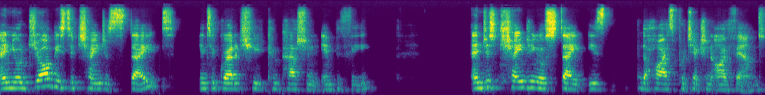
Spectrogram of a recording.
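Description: A woman's fairly low voice with ordinary pitch variation at a fairly slow pace. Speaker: psychic medium and author. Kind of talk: casual interview chat. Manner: conversational, hesitant, many fillers.

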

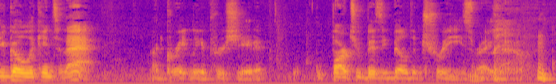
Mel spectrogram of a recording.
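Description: A man puts on a raspy character voice at a moderate pace. Clear background noise is heard. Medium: actual play. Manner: folksy, rambling, crude humor.

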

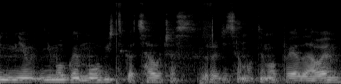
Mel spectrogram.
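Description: A man is speaking. His pitch sits fairly low. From southern Poland. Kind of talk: testimony. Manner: halting, hesitant with many repetitions.

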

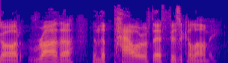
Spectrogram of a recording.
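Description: The man speaks at a moderate pace with ordinary pitch variation. The background is quiet. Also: dry, close sound with no echo. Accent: British. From Britain. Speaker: pastor. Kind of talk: sermon. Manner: casual, conversational.

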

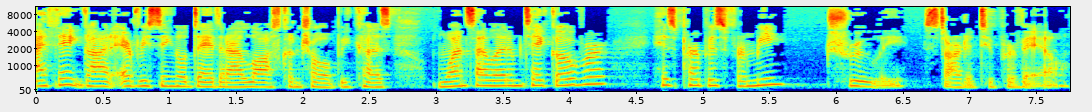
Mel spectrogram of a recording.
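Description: An ordinary speaking voice comes at a moderate pace with ordinary pitch variation. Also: woman, medium pitch for a woman. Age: 20s. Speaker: podcast host and life coach. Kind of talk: casual chat. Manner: scripted narration.

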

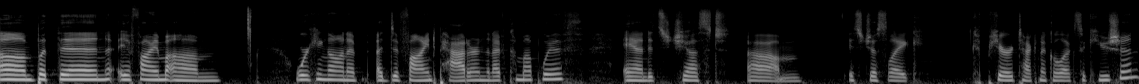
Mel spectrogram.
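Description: With an American accent, a woman talks at a fairly slow pace and medium pitch. Her intonation is fairly even, and the recording is very clean with a silent background. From rural central Texas. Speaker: painter. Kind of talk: casual interview. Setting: artist's studio. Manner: hesitant, many fillers.

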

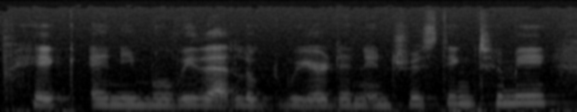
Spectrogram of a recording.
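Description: Fairly quick and monotone, a woman speaks at a medium pitch with flat intonation. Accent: Spanish. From Mexico, León, Guanajuato. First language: Spanish. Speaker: animation artist. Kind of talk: interview.

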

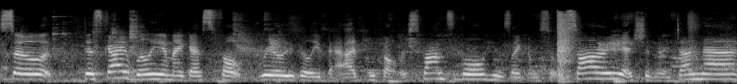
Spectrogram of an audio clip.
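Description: Noticeable background noise sits under a woman whose intonation is lively. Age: 20s. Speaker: singer-songwriter and college student. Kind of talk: casual chat.

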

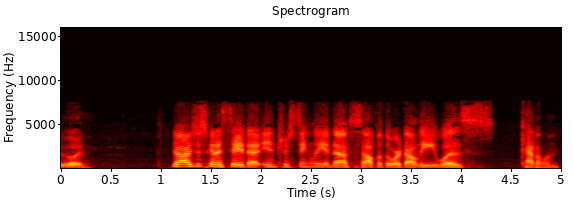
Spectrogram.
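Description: The speech moves at a fairly quick pace with ordinary pitch variation. Long, frequent pauses break it up. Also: woman. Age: 30s. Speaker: podcast panelist. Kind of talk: casual chat.

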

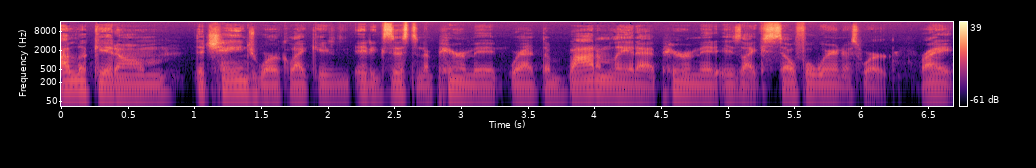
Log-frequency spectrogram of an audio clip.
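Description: With an American accent, a man talks at a fairly quick pace in a very deep, low pitch and fairly even intonation, on a very clean recording with a silent background. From New York. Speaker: nonprofit founder. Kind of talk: recorded personal story.

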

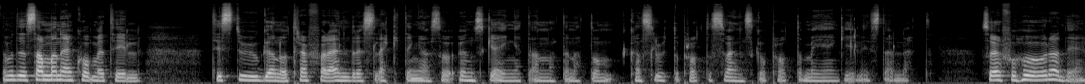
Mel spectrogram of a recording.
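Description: A woman with a plain, everyday voice talks at a moderate pace, her pitch fairly low and her intonation fairly even. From northern Sweden, Kiruna area (Soppero, Lannavaara). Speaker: crime novelist. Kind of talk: interview.

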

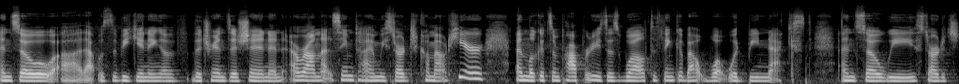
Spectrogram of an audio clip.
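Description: With an American accent, a woman with a fairly low pitch talks at a very fast pace. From Long Island, New York. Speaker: vineyard owner. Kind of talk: radio interview. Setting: radio studio.

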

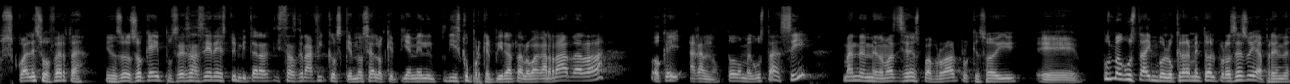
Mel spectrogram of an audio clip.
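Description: Someone with a Mexico City accent talks at a very fast pace in a very clean recording with a silent background. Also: man, fairly high pitch for a man, ordinary pitch variation. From Mexico City (Azcapotzalco). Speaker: merchandise and poster entrepreneur. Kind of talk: interview. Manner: casual, slangy.

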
